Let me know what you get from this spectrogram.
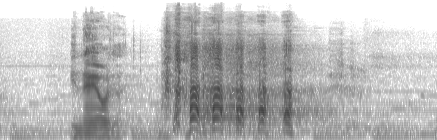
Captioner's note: laughs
